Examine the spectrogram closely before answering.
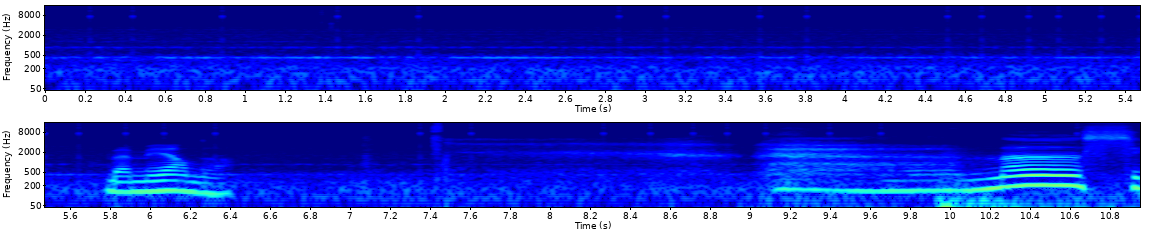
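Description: Soft game menu clicks tick over and over at an uneven pace.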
